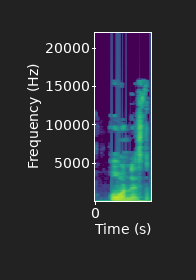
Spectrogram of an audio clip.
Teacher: Но произносится без буковки H, honest, потому что слово англичане взяли из французского.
